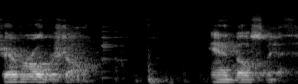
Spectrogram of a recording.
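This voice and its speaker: A man with a slight Appalachian accent talks at a fairly slow pace, with audible room echo. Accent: slight Appalachian twang. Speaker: fire science program director. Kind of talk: graduation ceremony speech. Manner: formal.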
